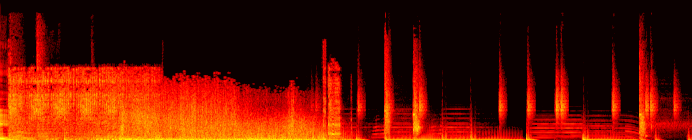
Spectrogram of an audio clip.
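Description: A loud cartoon explosion booms and rumbles for a few seconds, followed by excited voices talking.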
